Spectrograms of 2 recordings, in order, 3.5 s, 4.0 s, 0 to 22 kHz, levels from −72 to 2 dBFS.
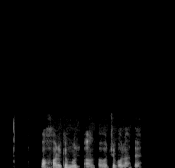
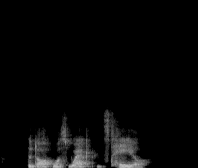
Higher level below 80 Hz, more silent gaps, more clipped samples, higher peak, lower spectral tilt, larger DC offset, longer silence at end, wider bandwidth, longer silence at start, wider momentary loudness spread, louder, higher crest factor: about the same, -64 dBFS vs -66 dBFS; first, 0.32-0.82 s, 1.62-1.68 s vs none; neither; about the same, -8 dBFS vs -10 dBFS; about the same, -7 dB/octave vs -6 dB/octave; neither; second, 0.7 s vs 1 s; about the same, 7.4 kHz vs 8 kHz; second, 0.25 s vs 0.55 s; first, 16 LU vs 13 LU; second, -30 LUFS vs -24 LUFS; first, 22 dB vs 16 dB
